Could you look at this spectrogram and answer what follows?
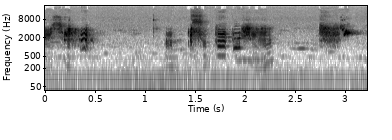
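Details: Budgerigar mimicking words with short, hoarse, speech-like bursts, soft ticks, and a high squeak near the end, the phrases separated by brief pauses.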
